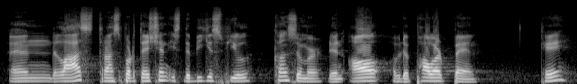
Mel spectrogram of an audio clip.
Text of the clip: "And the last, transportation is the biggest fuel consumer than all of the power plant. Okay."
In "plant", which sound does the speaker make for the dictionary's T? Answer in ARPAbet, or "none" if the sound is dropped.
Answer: none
